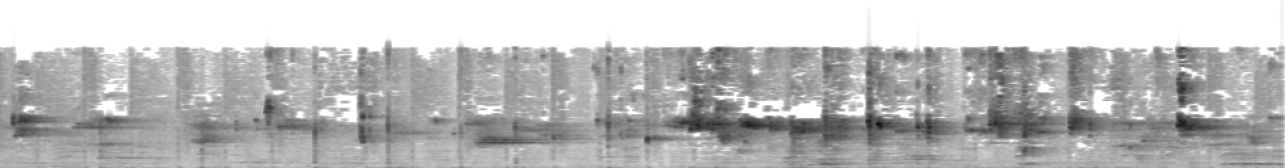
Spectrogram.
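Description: Basketball bouncing on a wooden gym floor during play, with repeated sharp bounces and short high-pitched sneaker squeaks. Players' voices call out now and then.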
